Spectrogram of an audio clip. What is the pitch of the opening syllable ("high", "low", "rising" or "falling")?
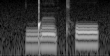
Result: low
